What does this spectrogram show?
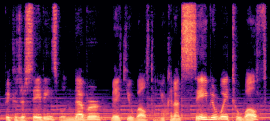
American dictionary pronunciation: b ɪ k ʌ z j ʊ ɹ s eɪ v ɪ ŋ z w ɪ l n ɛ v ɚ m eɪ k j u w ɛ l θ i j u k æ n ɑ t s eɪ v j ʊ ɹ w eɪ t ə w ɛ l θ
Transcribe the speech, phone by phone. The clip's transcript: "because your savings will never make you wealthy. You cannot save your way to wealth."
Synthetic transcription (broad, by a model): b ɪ k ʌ z j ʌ ɹ s eɪ v ɪ ŋ z w ɪ l n ɛ v ɚ m eɪ k j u w ɛ l θ i j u k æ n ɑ t s eɪ v j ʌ ɹ w eɪ t ə w ɛ l θ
